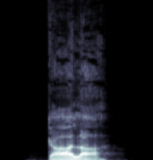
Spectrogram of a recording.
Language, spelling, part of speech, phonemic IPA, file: German, Gala, noun, /ɡaːla/, De-Gala.ogg
- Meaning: gala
